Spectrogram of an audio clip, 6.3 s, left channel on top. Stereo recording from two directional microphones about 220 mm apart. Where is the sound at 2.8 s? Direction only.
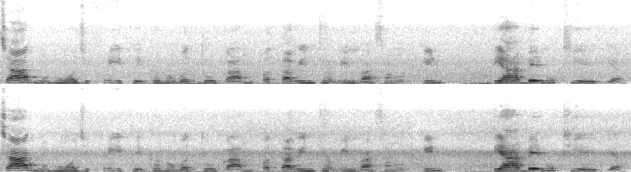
20° right (ahead or behind).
